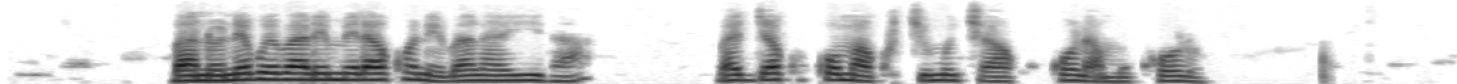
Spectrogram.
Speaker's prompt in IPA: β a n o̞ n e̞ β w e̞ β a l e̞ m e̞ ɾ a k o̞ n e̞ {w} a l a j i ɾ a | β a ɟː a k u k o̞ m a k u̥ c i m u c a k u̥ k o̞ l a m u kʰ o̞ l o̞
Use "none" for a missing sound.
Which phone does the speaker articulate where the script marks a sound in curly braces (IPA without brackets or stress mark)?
β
